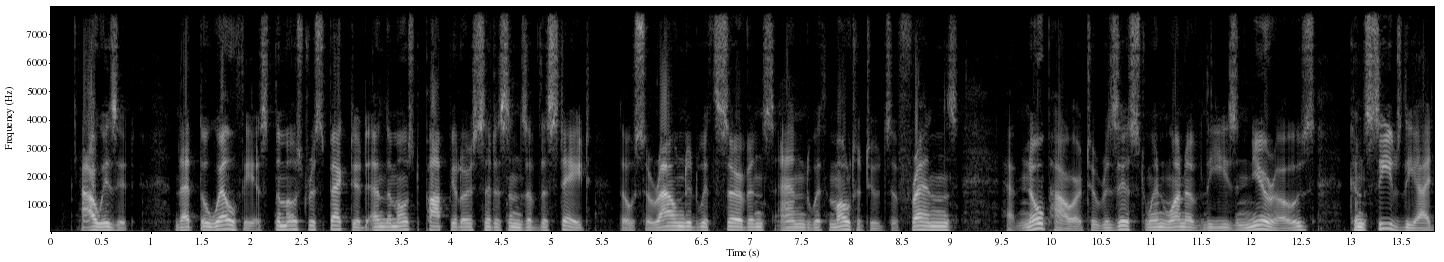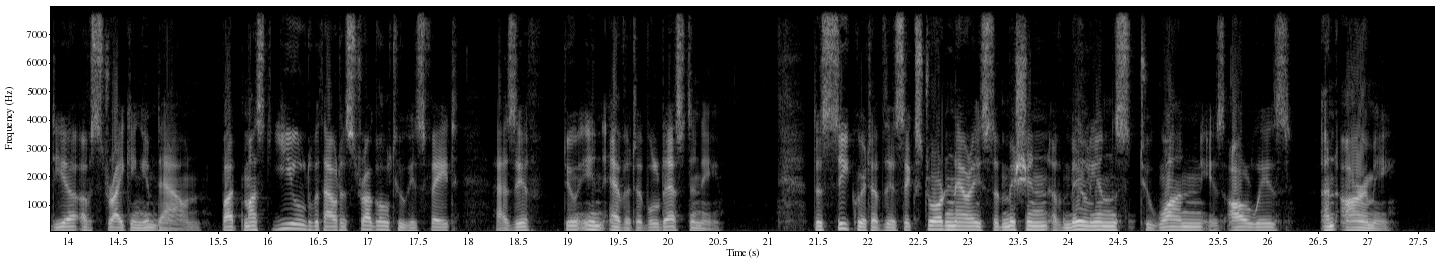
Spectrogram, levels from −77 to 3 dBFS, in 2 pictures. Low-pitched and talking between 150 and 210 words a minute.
Yes: low, 120 Hz; average, 155 wpm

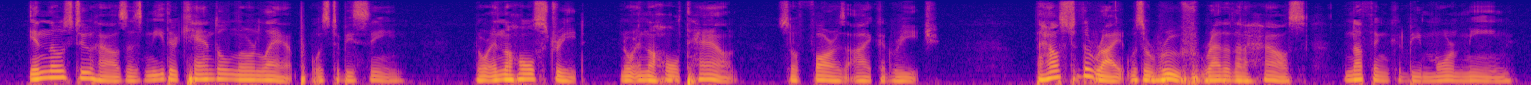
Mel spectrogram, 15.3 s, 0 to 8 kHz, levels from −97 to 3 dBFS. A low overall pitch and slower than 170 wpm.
No: low, 110 Hz; average, 175 wpm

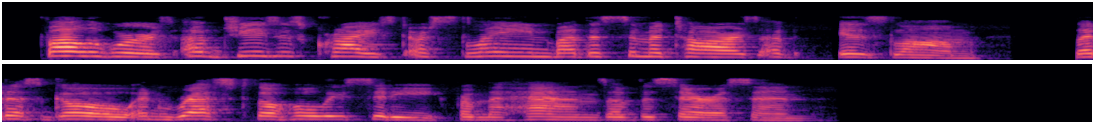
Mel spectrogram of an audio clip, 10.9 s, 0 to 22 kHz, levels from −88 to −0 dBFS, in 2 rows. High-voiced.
Yes: high, 220 Hz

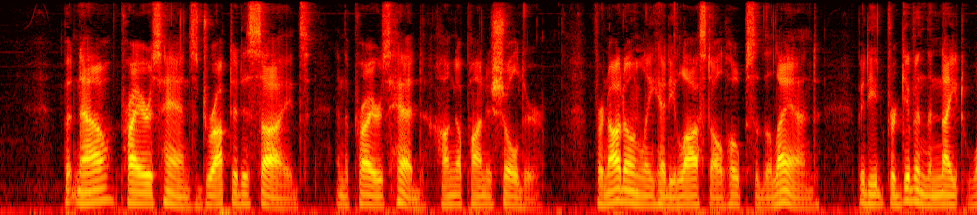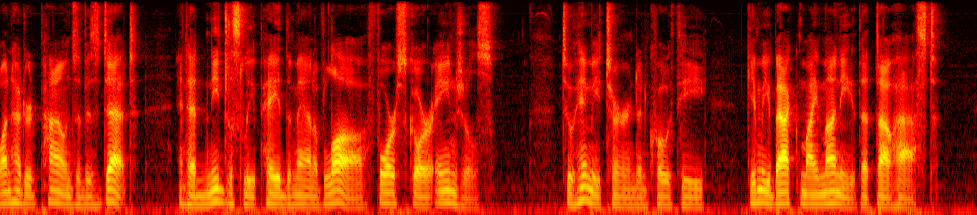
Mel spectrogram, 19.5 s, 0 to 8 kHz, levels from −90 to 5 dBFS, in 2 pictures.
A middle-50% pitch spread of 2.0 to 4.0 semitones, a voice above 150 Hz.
No: average, 3.6 semitones; very low, 95 Hz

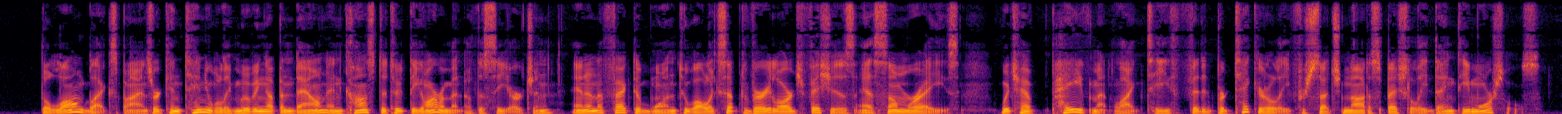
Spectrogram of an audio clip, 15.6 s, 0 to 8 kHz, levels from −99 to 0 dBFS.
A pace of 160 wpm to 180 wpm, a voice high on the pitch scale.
No: average, 165 wpm; low, 105 Hz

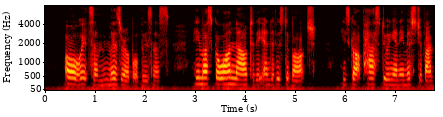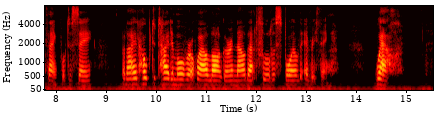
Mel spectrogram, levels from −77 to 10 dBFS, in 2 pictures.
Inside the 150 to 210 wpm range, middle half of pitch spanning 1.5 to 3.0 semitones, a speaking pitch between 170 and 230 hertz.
Yes: average, 175 wpm; average, 2.7 semitones; high, 190 Hz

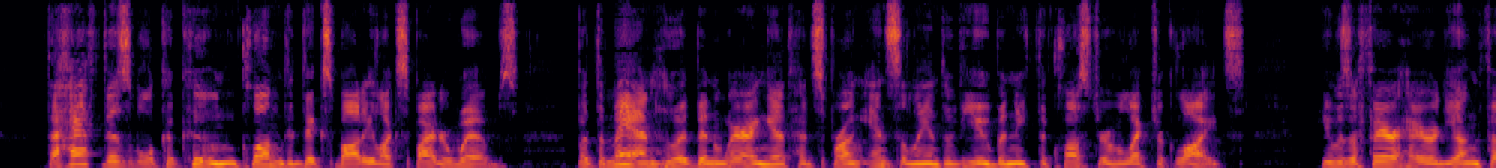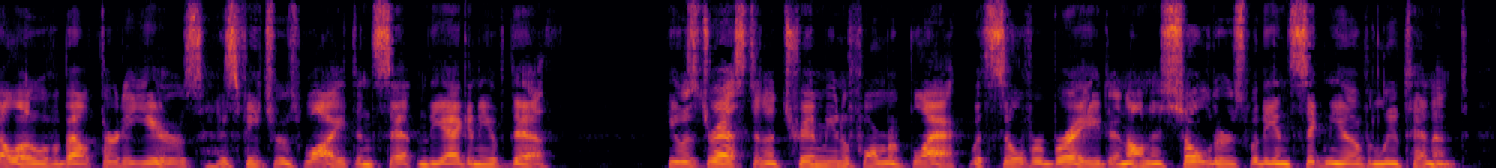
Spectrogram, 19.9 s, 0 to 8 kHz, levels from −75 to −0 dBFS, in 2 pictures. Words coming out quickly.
Yes: fast, 220 wpm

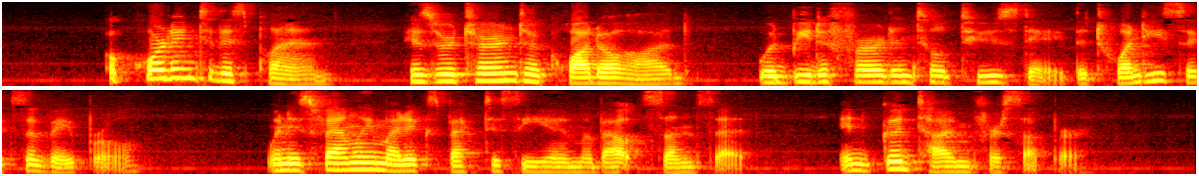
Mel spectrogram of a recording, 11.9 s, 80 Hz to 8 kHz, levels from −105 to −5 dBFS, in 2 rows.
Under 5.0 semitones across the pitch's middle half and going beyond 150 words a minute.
No: wide, 5.5 semitones; average, 170 wpm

